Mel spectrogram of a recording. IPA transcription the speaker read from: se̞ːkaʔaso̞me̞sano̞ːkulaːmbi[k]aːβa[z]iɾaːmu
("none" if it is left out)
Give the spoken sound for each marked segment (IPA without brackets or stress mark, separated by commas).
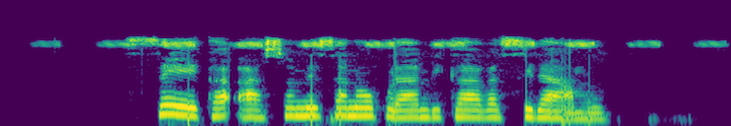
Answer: k, s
